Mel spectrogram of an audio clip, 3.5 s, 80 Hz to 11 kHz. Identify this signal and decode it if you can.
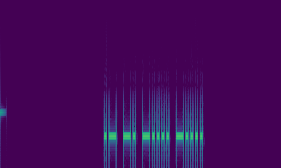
Morse code, heard as a keyed tone, about 37 wpm, 700 Hz. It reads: AN66
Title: All Cut Numbers - 4-Digit 40wpm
